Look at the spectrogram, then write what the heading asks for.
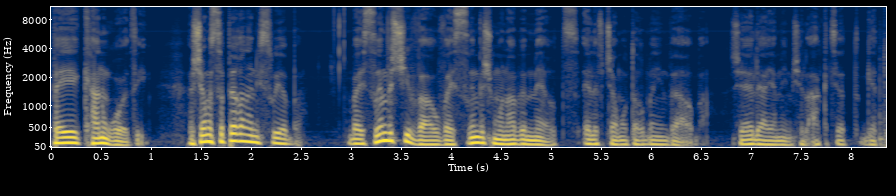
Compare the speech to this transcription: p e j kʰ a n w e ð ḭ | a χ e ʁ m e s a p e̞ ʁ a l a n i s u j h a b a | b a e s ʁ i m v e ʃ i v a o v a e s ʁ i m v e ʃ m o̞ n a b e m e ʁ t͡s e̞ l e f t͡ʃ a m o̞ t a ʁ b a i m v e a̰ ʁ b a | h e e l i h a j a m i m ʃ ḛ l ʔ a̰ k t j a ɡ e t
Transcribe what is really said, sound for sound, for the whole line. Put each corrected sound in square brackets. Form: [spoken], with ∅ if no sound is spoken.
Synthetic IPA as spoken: p e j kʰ a n w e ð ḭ | a [ʃ] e ʁ m e s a p e̞ ʁ a l a n i s u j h a b a | b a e s ʁ i m v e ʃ i v a [u] v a e s ʁ i m v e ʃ m o̞ n a b e m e ʁ t͡s e̞ l e f t͡ʃ a m o̞ t a ʁ b a i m v e a̰ ʁ b a | [ʃ] e e l [e] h a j a m i m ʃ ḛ l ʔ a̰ k [t͡s] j a ɡ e t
